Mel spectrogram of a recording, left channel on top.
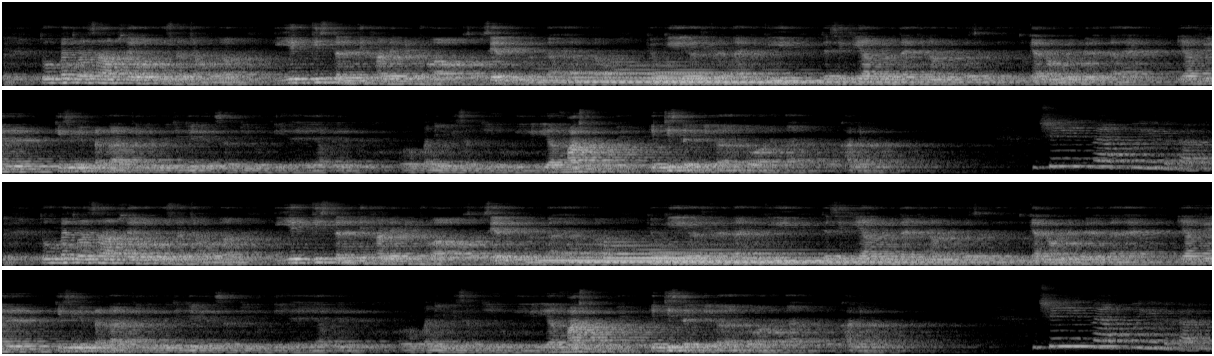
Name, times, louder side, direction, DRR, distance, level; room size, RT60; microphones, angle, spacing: voice 1, 0.0-15.6 16.1-20.1 20.3-20.9, equal, 10° left, -7 dB, 1.2 m, -27 dB
Piano, 5.2-15.2 15.5-15.6, right 2 dB, 90° right, 0.9 m, -28 dB
voice 2, 22.0-24.2, right 4 dB, 20° right, -5 dB, 0.5 m, -34 dB
12.0 x 5.0 x 2.6 m, 2.6 s
head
